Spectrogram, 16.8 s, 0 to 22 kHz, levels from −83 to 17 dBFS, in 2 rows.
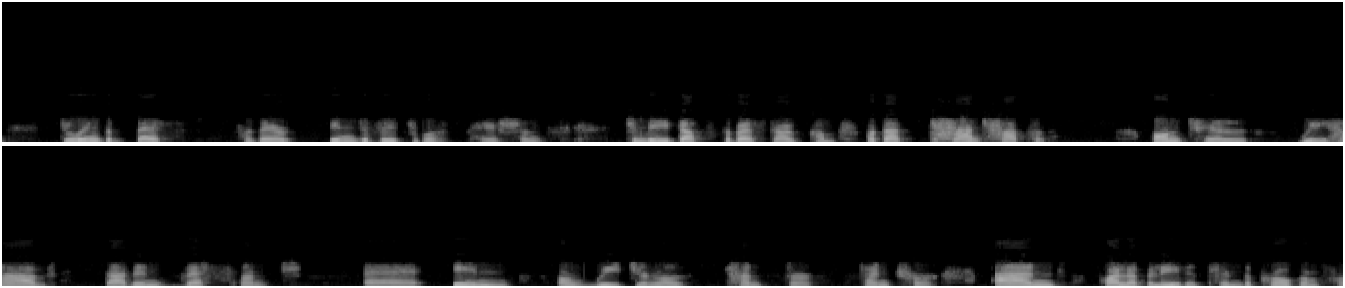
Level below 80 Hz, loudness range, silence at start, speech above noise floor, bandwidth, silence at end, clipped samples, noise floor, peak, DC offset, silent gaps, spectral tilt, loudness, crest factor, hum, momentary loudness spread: -84 dBFS; 5 LU; 0.4 s; 33 dB; 4 kHz; 0 s; under 0.1%; -57 dBFS; -2 dBFS; under 0.1%; none; -7.5 dB/octave; -25 LUFS; 24 dB; none; 14 LU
